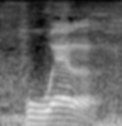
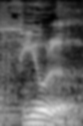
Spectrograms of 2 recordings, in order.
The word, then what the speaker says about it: fuel: ada tulisan yang dibaca dalam bahasa Indonesia fuel fuel Tapi kalau dalam bahasa Inggris dibacanya adalah full artinya bahan bakar nah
